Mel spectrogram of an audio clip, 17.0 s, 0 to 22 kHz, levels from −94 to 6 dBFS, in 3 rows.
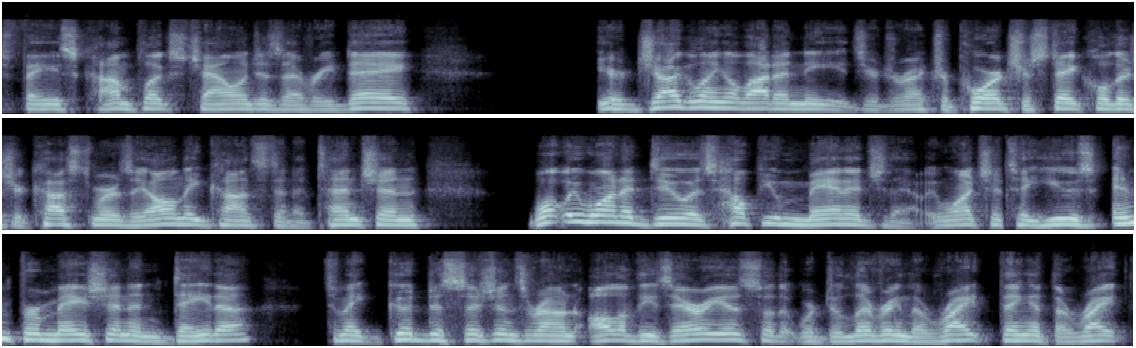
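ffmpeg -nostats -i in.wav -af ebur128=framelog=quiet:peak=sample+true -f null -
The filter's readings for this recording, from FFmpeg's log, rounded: Integrated loudness:
  I:         -20.3 LUFS
  Threshold: -30.6 LUFS
Loudness range:
  LRA:         2.1 LU
  Threshold: -40.6 LUFS
  LRA low:   -21.8 LUFS
  LRA high:  -19.7 LUFS
Sample peak:
  Peak:       -3.9 dBFS
True peak:
  Peak:       -3.9 dBFS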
